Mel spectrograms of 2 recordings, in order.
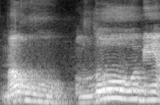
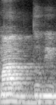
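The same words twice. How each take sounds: First: The 'gh' sound is thick and heavy. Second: The 'gh' sound is a light Bengali g. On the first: The speaker calls it right. "মাগ ওয়ানের উচ্চারণটা মোটা করবেন" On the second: The speaker calls it wrong. "অনেকে মাগদুবি বলে দেয়, মাগ মানে বাংলার মতো"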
